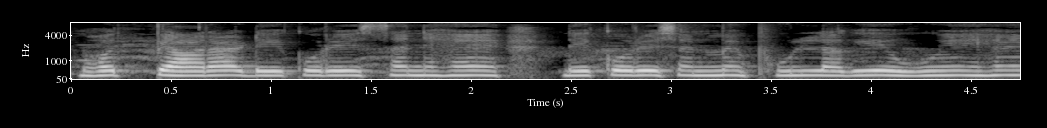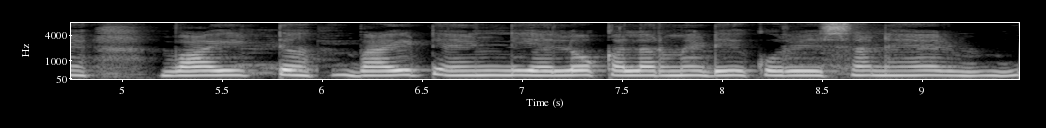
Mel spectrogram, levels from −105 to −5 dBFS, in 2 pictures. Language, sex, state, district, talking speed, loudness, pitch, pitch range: Hindi, female, Maharashtra, Solapur, 115 wpm, -28 LUFS, 235 Hz, 230-235 Hz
